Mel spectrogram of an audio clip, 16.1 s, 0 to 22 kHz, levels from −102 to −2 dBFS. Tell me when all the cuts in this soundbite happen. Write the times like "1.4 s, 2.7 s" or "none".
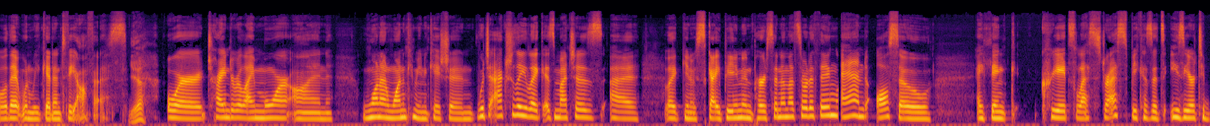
8.9 s, 11.2 s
